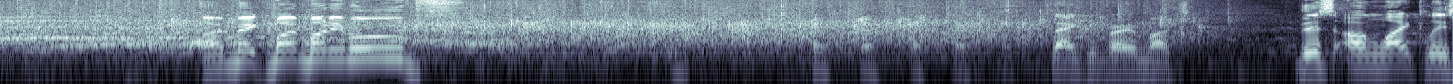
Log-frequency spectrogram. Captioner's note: laughter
